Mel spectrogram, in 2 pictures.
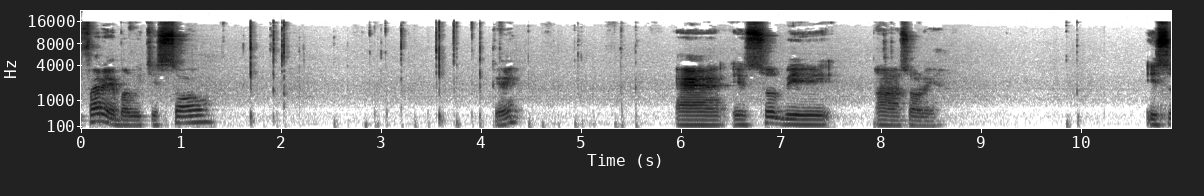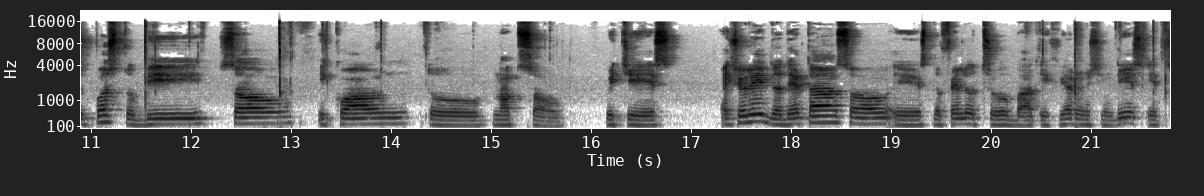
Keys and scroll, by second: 4.3 super+s, 4.7 super+Tab, 5.1 super+r, 7.6 super+Tab, 9.9 shift+super+2, 14.9 super+s, 15.4 super+Tab.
